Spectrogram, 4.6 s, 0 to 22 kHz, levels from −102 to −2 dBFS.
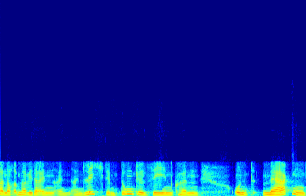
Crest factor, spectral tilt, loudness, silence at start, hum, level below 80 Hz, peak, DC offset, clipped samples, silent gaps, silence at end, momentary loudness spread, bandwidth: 18 dB; -9.5 dB/octave; -35 LUFS; 0 s; none; -68 dBFS; -16 dBFS; under 0.1%; under 0.1%; none; 0 s; 11 LU; 4.1 kHz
